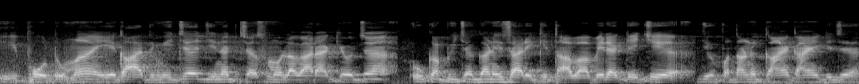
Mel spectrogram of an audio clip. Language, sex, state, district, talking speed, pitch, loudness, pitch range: Marwari, male, Rajasthan, Nagaur, 180 wpm, 115 Hz, -17 LUFS, 110-120 Hz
